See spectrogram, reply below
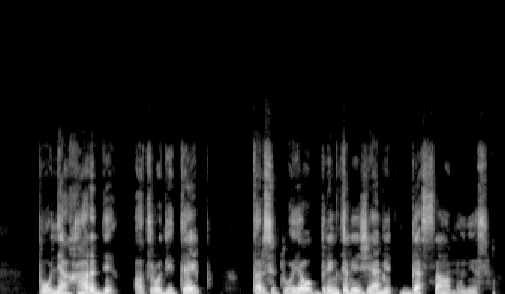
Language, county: Lithuanian, Marijampolė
